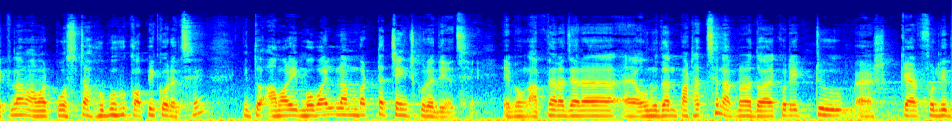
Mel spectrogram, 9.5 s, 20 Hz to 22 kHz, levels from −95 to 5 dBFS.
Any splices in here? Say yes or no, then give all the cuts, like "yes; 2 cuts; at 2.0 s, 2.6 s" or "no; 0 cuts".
no; 0 cuts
